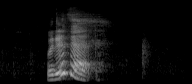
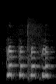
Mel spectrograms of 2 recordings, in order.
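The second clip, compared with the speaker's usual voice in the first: fish bloop; 11 semitones higher, 8 dB quieter, faster than usual. Shown as a demonstration. Fish sound for toddler.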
